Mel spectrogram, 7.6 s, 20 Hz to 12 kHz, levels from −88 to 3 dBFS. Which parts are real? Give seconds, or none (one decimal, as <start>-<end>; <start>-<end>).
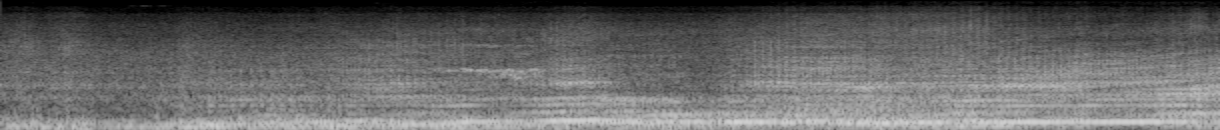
0.0-7.6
